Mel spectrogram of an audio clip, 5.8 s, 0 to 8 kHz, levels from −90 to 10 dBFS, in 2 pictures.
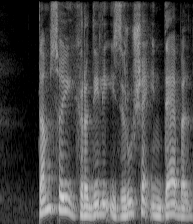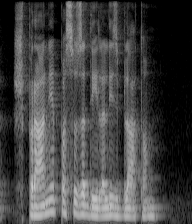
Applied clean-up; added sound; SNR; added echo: none; none; none; none.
